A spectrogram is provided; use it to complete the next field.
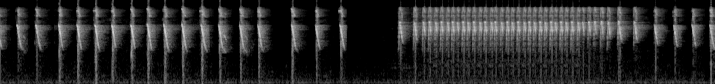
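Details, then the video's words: Cucak cungkok singing tembakan variations: a steady run of sharp, high, ticking notes, a short pause, then a dense fast buzzing trill before the ticks resume. "Cucak Cungkok burung masteran Full variasi Tembakan"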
